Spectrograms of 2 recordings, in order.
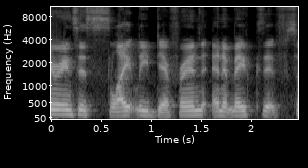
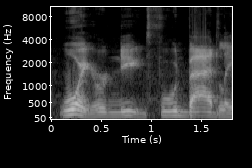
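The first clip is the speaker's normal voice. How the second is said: deep, slow game announcer voice. Describing a video game, the speaker quotes its announcer in a deep game announcer voice. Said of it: "this dude with a deep voice said it".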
